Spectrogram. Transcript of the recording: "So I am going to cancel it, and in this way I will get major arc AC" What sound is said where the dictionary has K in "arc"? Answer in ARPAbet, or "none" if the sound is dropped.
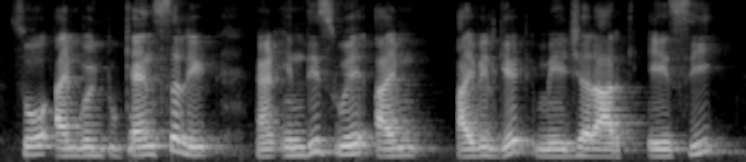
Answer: K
